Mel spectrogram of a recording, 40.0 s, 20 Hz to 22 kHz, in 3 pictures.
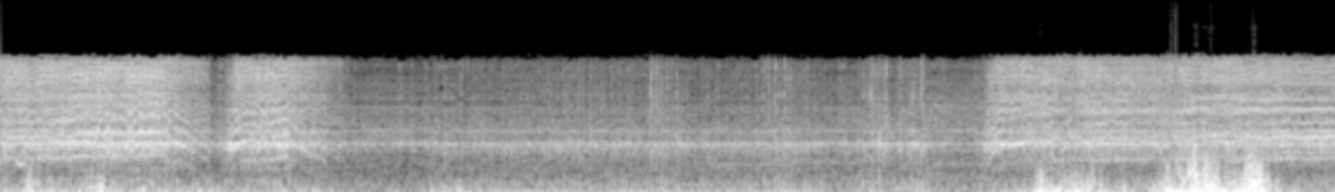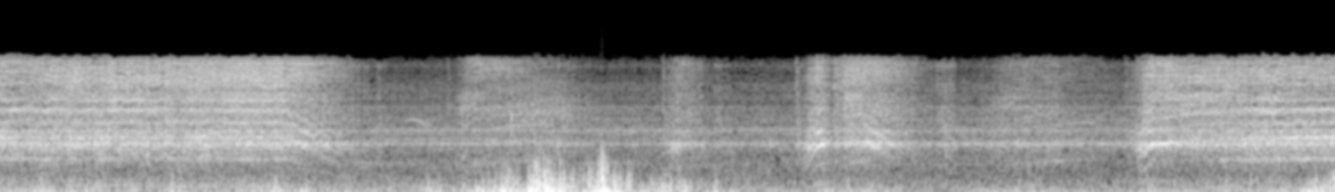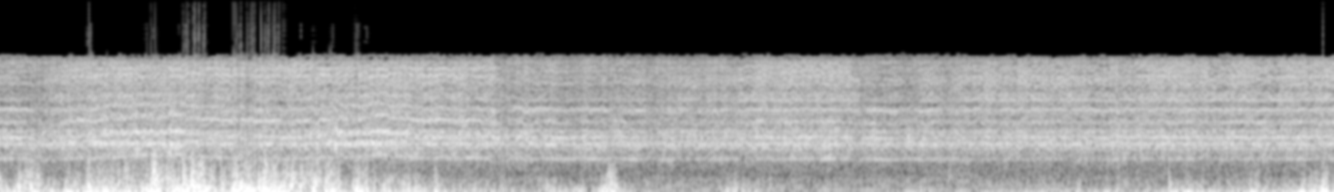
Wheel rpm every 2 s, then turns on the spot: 130, 50, 20, 20, 30, 150, 160, 150, 10, 0, 30, 20, 90, 160, 160, 160, 160, 160, 160, 160.
4-8 22-24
